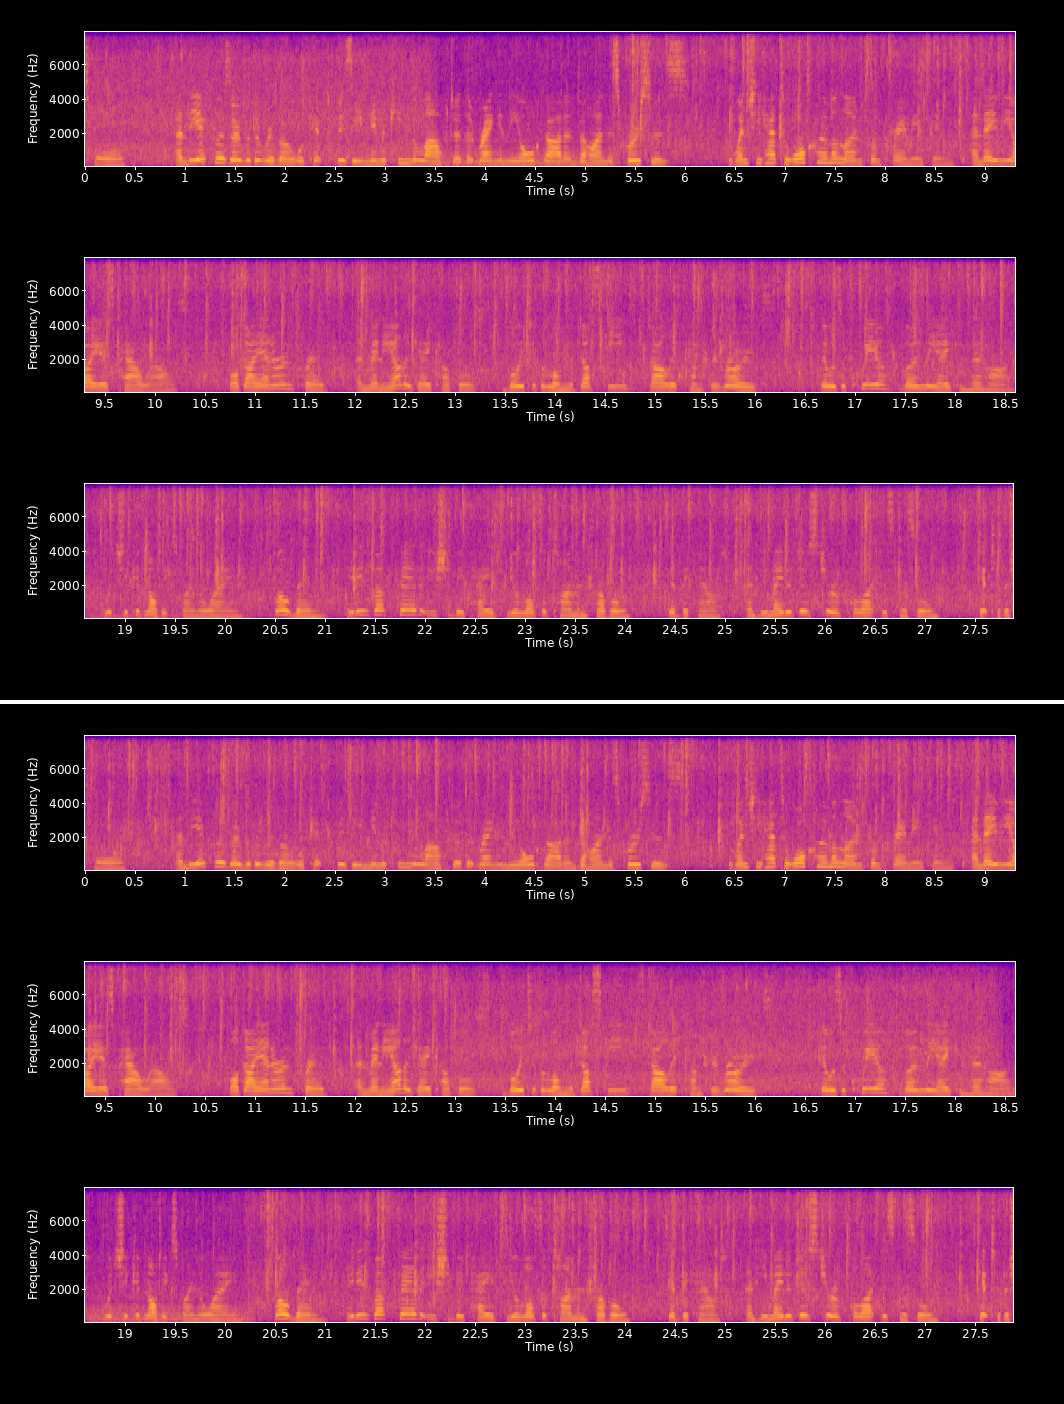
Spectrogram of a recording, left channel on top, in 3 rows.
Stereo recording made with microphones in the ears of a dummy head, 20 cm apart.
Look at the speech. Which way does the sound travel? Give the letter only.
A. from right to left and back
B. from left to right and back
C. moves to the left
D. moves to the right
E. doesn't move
D.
